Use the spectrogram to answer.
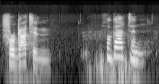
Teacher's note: with an N you're adding a tea you're saying forgotten okay leave your tongue at the top of your mouth to finish the n sound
